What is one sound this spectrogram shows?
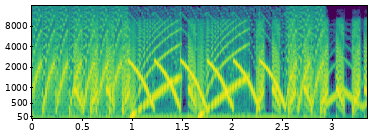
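A game's electronic tones sweep quickly up and down.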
